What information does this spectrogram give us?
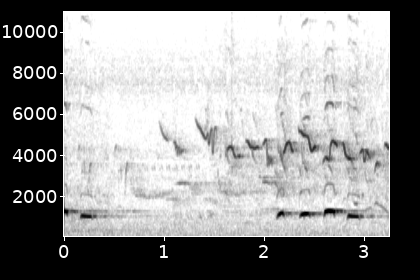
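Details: Indian cuckoo singing: a four-note whistled phrase, level and mid-pitched, with the notes evenly spaced over about a second. A partial phrase opens the recording, and higher chirps from other birds run behind it.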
